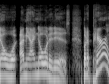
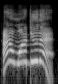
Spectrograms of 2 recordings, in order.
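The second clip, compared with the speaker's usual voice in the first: whiny complaint; 13 semitones higher than usual. Real, not acted. Whiny complaint about the film.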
